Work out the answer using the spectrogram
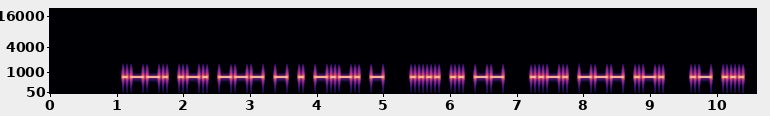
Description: Morse code, heard as a keyed tone, about 20 wpm, 700 Hz. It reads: PROTECT HIM FOR AS
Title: Sentences from Top 900 Words 20wpm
